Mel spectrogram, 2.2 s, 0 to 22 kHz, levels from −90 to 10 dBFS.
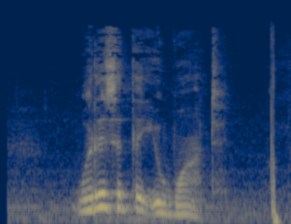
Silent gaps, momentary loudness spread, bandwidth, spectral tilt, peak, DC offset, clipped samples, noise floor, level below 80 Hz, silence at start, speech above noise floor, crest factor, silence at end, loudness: none; 18 LU; 14.5 kHz; -5 dB/octave; -10 dBFS; under 0.1%; under 0.1%; -48 dBFS; -44 dBFS; 0.05 s; 23 dB; 18 dB; 0.05 s; -25 LUFS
